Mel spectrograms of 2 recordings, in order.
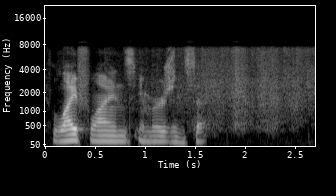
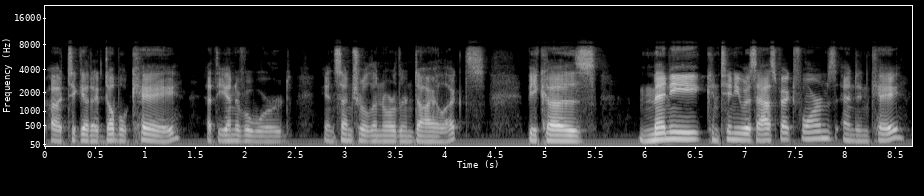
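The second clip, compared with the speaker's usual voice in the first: ordinary talk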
